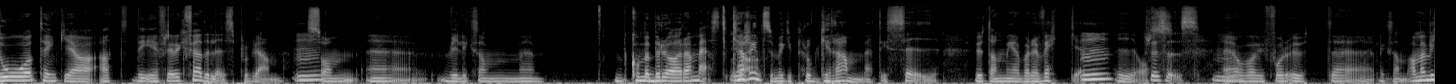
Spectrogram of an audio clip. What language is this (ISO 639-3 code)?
swe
